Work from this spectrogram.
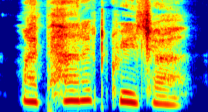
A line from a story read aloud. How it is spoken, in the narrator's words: August said, his voice smooth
